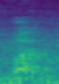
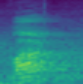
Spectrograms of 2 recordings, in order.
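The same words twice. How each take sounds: First: The vowel is reduced to a weak schwa. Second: The vowel is full and clearly pronounced.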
